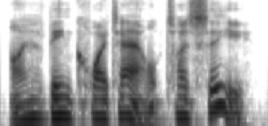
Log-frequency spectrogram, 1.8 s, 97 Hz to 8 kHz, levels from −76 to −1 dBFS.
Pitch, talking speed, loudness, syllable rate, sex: 115 Hz, 235 wpm, -18 LUFS, 5.1 syllables/s, male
